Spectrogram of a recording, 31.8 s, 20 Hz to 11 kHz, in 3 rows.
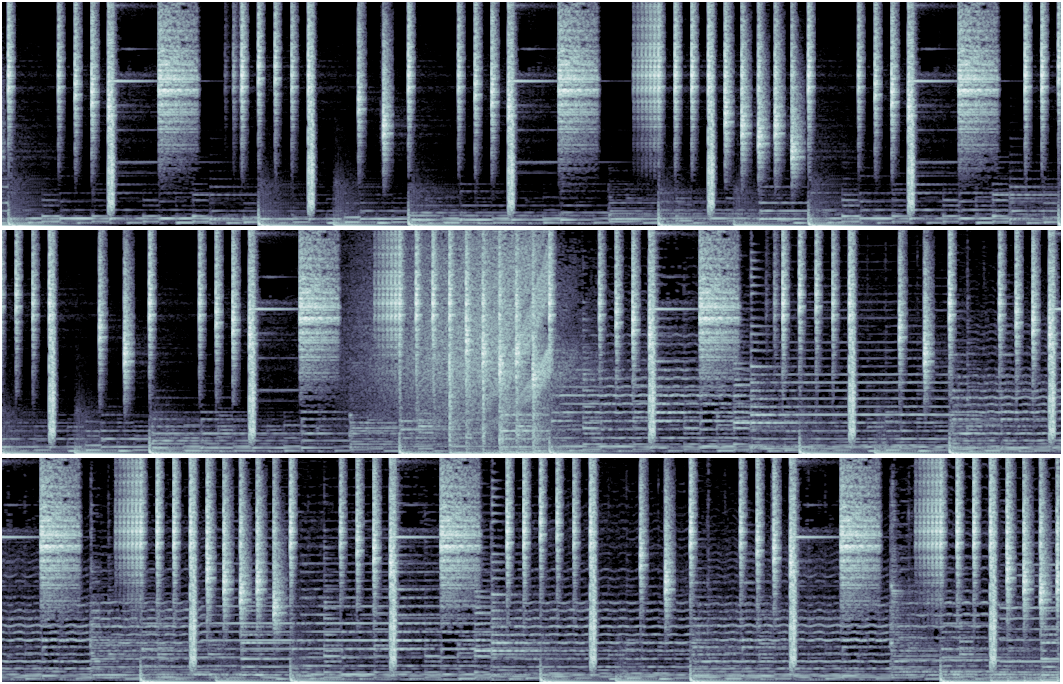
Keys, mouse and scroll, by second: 15.4 right click, 17.0 double click, 21.8 right click, 23.2 double click.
